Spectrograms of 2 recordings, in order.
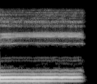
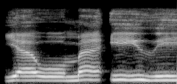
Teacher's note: তানউইনের পরে ইদগামে বা গুন্নার চার হরফের একটি হরফ ইয়া আছে, এই কারণে এই জাল তাসদিদওয়ালা ইয়ার সাথে গুন্নার সহিত মিলাইয়া পড়তে হবে। ইয়াউমা ইজি ইয়া সাদ জবর ইয়াস দাল পেশ দু ইয়াস দু র নুন পেশ রুন ওয়াজিব গুন্না।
